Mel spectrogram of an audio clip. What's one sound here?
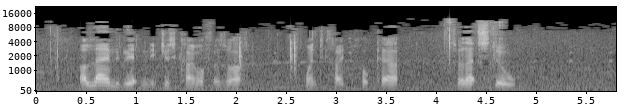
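A fishing rod and reel rattle as they are handled.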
